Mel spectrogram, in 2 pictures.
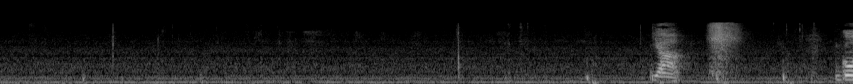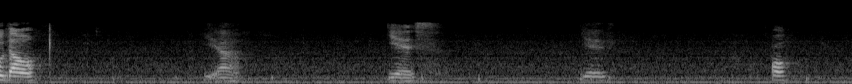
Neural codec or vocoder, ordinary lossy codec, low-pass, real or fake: vocoder, 44.1 kHz, 128 mel bands, Pupu-Vocoder; MP3, 32 kbps; 7.2 kHz; fake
